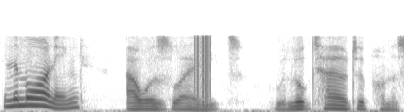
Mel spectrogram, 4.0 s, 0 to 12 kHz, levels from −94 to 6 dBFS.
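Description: A telephone-band speech recording. From 0.81 s to the end, it is a section at the wrong speed. It plays at 0.725 times its proper rate. Pitch drops about five semitones, and the speech turns deep and dragging. The likely cause is playback against the wrong clock. From 1.94 to 2.10 s there is a burst of bit errors on a digital phone line. Flipped bits corrupt single samples, with under one percent of bits hit. A hit on a high bit gives a sharp tick, and together they make a short crackle over the slowed speech. The G.711 A-law coding that carries it all limits the sound to below 4 kHz.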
